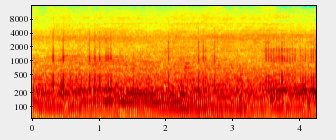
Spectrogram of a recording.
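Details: Purring domestic cat, also yawning: a continuous low, buzzy rumble with rapid regular pulses, steady and unbroken, with faint clicks and rustles above it.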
